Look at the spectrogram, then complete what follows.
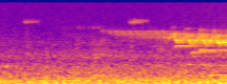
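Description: bird, birdsong outdoors

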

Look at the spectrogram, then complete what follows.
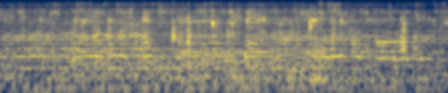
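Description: food or drink, cooking

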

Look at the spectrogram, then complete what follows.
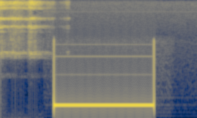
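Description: signal or alarm, telephone ringing tone

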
